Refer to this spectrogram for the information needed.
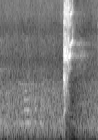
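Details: A Palawan peacock-pheasant singing at Ueno Zoo, Tokyo, Japan, gives a single loud, sharp note that sweeps quickly upward, after a murmur of human voices in the background.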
